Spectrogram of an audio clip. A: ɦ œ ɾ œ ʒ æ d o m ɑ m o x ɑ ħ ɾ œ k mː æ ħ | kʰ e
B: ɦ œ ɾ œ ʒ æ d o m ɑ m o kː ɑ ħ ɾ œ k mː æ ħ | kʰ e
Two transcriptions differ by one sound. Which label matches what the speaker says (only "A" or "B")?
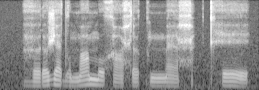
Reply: A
